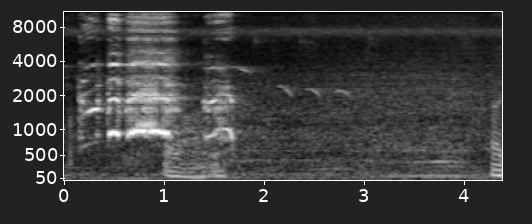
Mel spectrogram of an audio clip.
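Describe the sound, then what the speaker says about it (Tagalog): A rooster crows once in a park setting at the Singapore Botanic Gardens, a loud drawn-out call early on followed by a shorter tail, then quieter ambient birdsong and background noise. "Ayun, manok."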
